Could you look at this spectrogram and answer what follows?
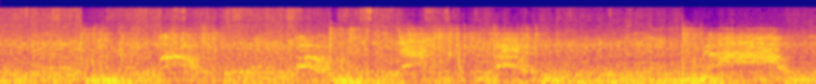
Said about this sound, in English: Okay, scream number three. This one might be a little easier. If you listen, you might have a clue in there. Okay, here we go.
